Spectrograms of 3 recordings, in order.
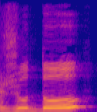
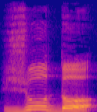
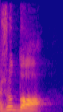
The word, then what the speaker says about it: judô: Agora sem acento algum, não é judó. Aqui muda um pouco. Aqui a pronúncia é diferente das demais. Nas demais, acento circunflexo ou agudo, aqui não. Aqui acento circunflexo, vou lutar judô ou vou lutar judo.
